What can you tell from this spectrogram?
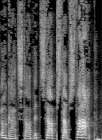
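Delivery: from muttered to a loud high "stop"; exasperated stop, stop, stop rising to a shout; building plea to stop. Retold or imitated. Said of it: "I was just like".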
